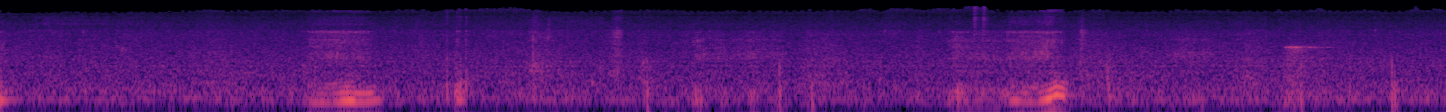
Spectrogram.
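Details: A black dog snoring; two soft, low, rasping breaths about seven seconds apart, faint against a steady background hiss in a quiet setting.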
